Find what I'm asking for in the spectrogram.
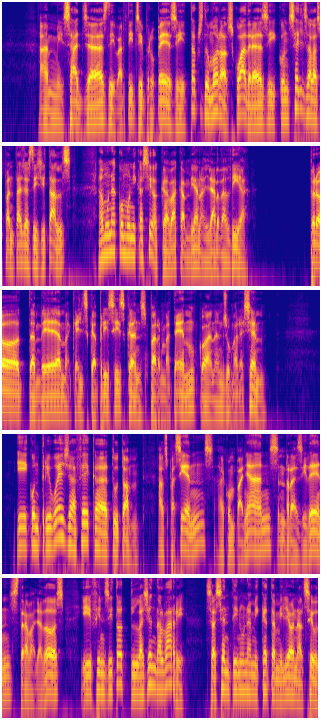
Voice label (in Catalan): PRESENTACIO Amable Catala VO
